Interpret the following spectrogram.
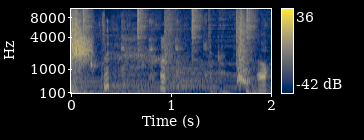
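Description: Wire whisk stirring egg-yolk chiffon batter in a glass mixing bowl, with a few light taps against the glass, under steady background music.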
